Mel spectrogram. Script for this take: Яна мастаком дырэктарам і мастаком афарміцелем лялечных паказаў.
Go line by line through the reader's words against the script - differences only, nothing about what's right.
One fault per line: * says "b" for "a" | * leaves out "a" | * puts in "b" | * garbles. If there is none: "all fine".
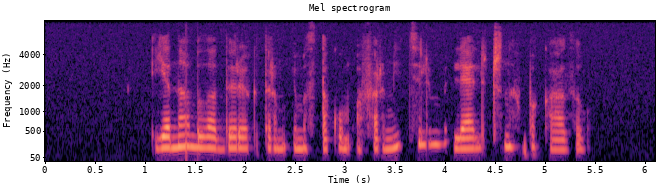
* says "была" for "мастаком"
